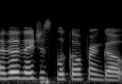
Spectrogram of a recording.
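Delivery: normal talking voice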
